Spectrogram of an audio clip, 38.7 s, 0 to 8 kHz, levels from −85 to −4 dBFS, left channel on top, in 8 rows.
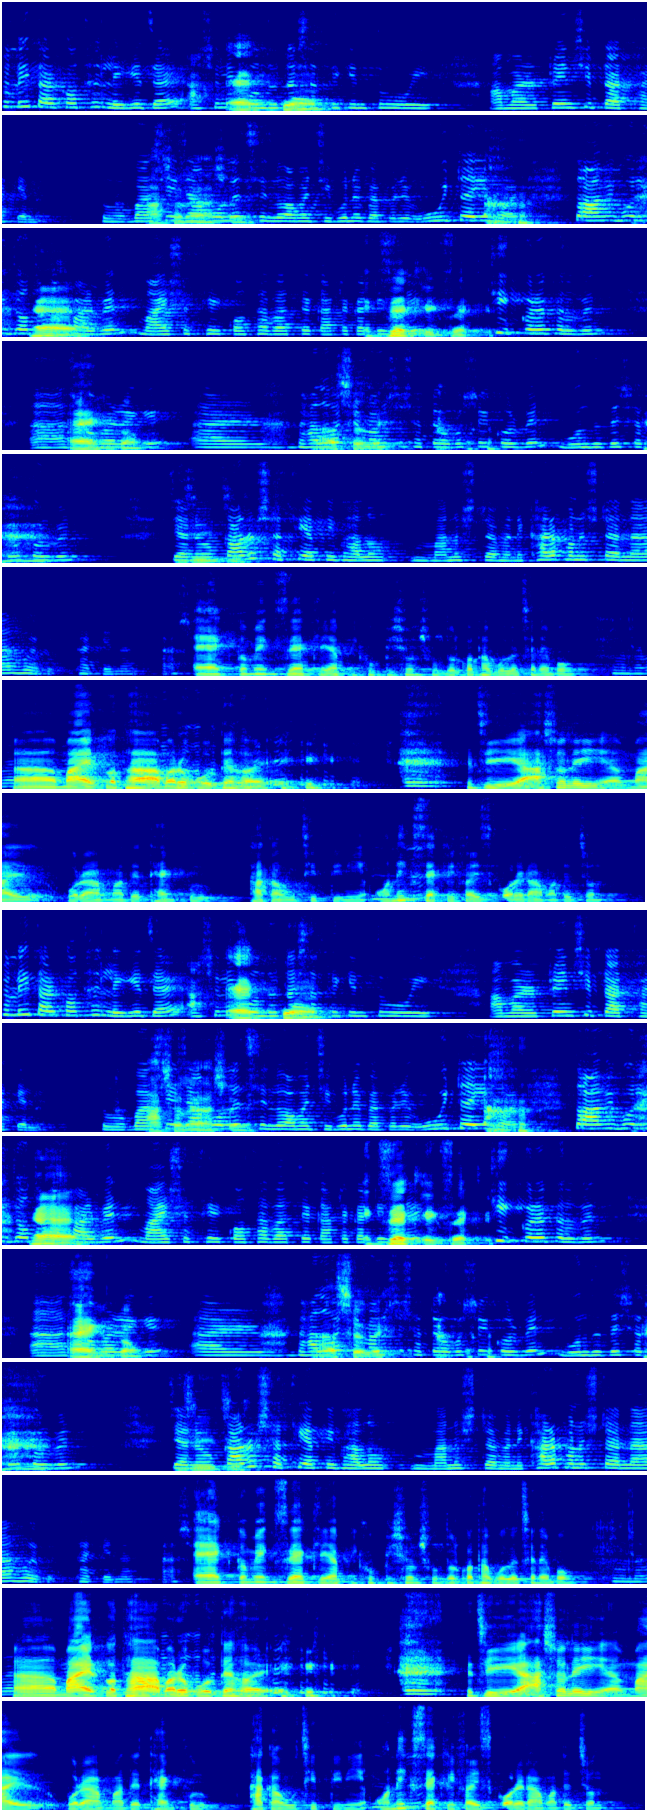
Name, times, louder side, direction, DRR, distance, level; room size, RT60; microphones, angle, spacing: voice 1, 0.0-2.3 2.6-5.2 5.6-12.8 13.3-19.9 20.3-24.5 24.7-25.6 28.8-29.2 30.2-31.4 31.6-31.7 35.0-35.1 36.6-37.1, right 2 dB, 20° right, 10 dB, 0.7 m, -47 dB
voice 2, 1.7-2.4 5.9-6.7 8.4-8.7 9.9-10.3 12.4-13.2 15.0-15.5 16.5-16.6 16.9-17.4 17.8-17.9 19.3-19.7 20.7-21.1 25.6-28.5 29.1-31.4 32.0-35.4 35.7-36.1 36.3-38.4, right 3 dB, 35° right, 16 dB, 1.0 m, -37 dB
19.5 x 16.5 x 9.1 m, 0.67 s
head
